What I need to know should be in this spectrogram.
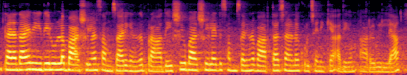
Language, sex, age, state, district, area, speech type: Malayalam, female, 45-60, Kerala, Palakkad, rural, spontaneous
